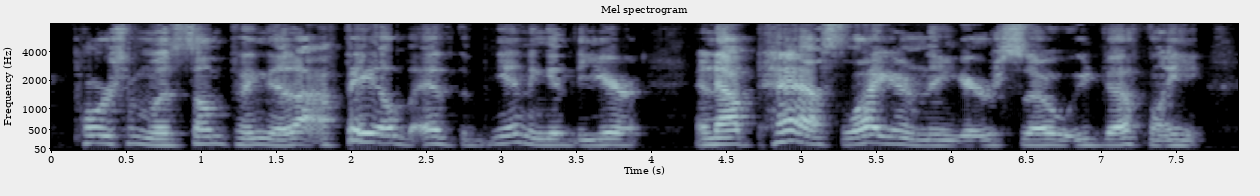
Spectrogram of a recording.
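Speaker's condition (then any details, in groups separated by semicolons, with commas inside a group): Brain injury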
